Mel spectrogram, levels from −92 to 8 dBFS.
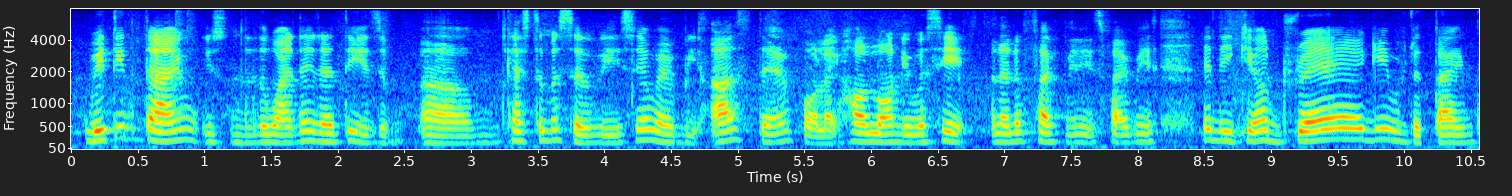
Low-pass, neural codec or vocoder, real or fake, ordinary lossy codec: none; none; real; none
